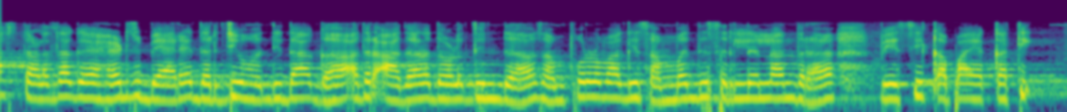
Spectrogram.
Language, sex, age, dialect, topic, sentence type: Kannada, female, 31-35, Dharwad Kannada, banking, statement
